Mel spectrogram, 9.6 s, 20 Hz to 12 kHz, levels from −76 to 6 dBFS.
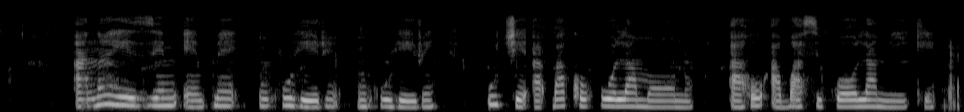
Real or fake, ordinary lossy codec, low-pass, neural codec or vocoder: real; none; 7.2 kHz; none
